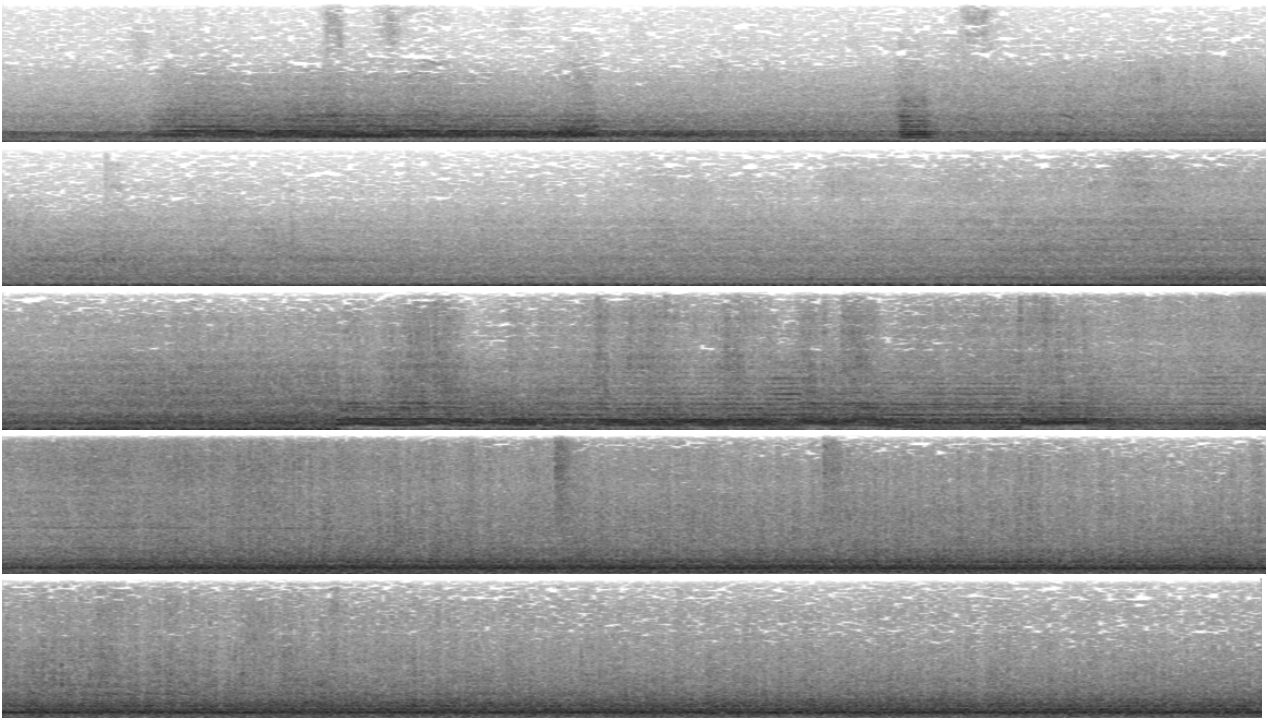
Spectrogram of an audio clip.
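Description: Steam locomotive's whistle blowing two long blasts, each a chord of several tones: one about a second in lasting about two seconds, and another near the middle lasting about three and a half seconds. Then the train running past with a steady loud rumble.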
